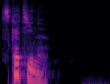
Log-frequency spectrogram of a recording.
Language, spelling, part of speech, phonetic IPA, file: Russian, скотина, noun, [skɐˈtʲinə], Ru-скотина.ogg
- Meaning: 1. cattle 2. brute 3. dolt, boor (m or f)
